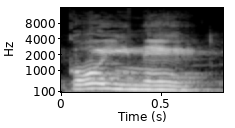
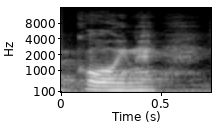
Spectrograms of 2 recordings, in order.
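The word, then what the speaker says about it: koiné: vulgar viene y el coi ni como se pronuncia no es coin el coi del griego el idioma ordinario que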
